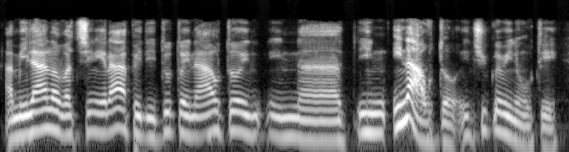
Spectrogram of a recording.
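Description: A man hosting informal radio, reading out headlines haltingly with offhand asides. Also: mid-range voice, dry recording, muffled recording. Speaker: radio host.

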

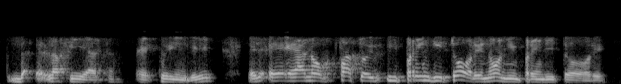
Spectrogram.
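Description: A man's voice: mid-range voice, expressive, measured pace, husky. A man calling in to a radio talk show over the phone, talking hesitantly and stumbling over his words. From Genoa, Italy. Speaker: caller. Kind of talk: radio call-in. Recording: tinny phone line.

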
